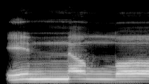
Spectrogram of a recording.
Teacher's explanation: Sebab nun baris di atas. Kita idghamkan nun kepada lam di sana, bunyinya innallaha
